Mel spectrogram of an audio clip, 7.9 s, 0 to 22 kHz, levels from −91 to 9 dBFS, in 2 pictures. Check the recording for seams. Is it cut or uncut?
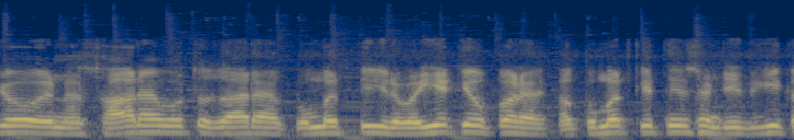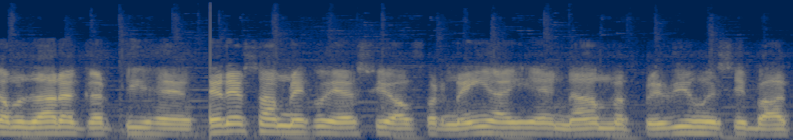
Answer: cut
